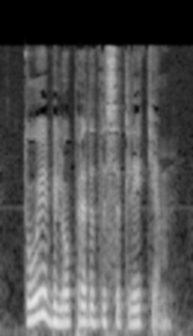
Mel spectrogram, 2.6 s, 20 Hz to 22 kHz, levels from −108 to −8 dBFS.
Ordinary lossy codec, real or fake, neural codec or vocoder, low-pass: AAC, 32 kbps; real; none; 19.8 kHz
